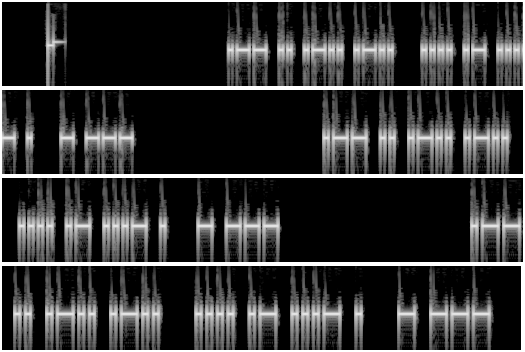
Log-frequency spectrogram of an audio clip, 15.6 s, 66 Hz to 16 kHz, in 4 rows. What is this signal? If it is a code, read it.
Morse code, heard as a keyed tone, about 32 wpm, 700 Hz. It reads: WILL HAVE TO WILL HAVE TO WILL HAVE TO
